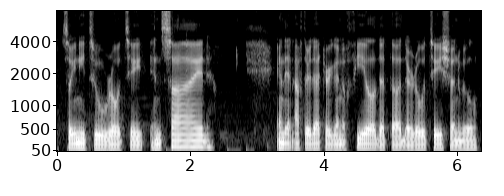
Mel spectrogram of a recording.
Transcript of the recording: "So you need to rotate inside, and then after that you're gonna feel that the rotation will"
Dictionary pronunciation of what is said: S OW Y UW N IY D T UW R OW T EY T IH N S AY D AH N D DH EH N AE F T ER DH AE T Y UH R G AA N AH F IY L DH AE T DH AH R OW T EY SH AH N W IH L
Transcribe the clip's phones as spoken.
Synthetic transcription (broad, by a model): S OW Y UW N IY D T UW R OW T EY T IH N S AY D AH N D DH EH N AE F T ER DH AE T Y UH R G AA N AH F IY L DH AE T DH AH R OW T EY SH AH N W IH L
